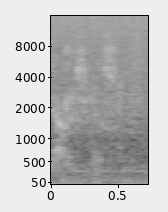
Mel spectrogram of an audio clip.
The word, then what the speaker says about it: Arceus: I don't know how some people pronounce that. Arceus. I say Arceus.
